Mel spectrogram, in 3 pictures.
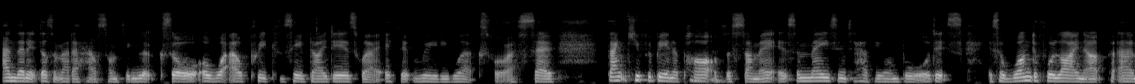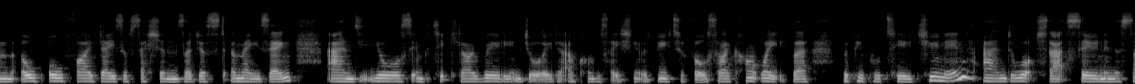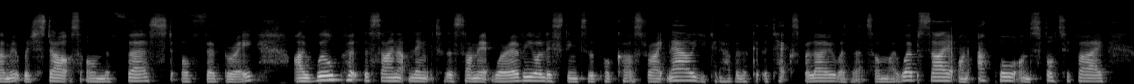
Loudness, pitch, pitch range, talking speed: -28 LUFS, 140 Hz, 135-150 Hz, 220 wpm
